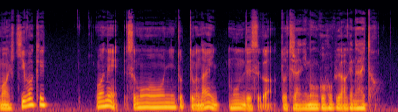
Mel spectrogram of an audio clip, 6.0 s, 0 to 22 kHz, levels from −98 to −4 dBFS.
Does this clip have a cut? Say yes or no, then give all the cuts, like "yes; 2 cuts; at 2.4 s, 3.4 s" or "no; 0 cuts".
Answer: yes; 2 cuts; at 3.4 s, 4.1 s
